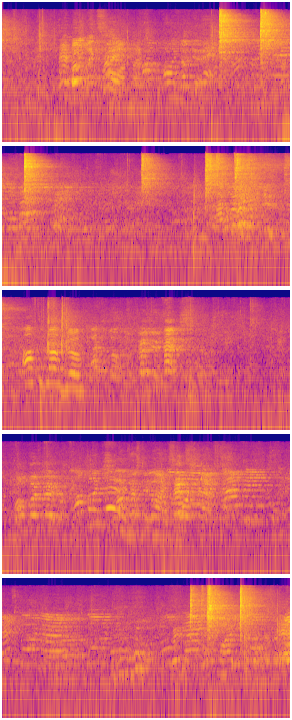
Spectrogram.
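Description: Weapons clash and thud sharply in a large echoing hall.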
